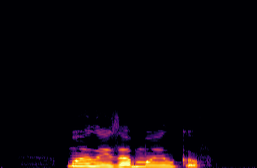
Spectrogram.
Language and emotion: Russian, sad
